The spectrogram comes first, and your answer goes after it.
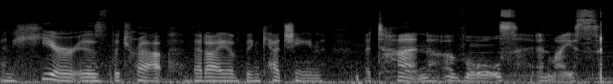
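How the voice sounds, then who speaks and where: A woman speaks at a very slow pace. Room echo and noticeable background noise surround her voice. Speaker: gardening vlogger. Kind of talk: casual walkthrough vlog. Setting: outdoors in garden.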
